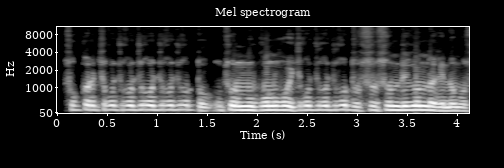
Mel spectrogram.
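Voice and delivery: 速く刻むように; quick patter. Retold or imitated. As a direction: rattle off the tiny steps fast. Mimics small hurried steps. (小さな足跡を、速く刻むように)

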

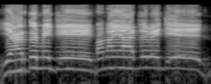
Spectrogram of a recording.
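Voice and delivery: slow, soft, far-away cry for help; calling for help. Acted. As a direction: draw out a distant plea. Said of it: "diye bağırıyor". (uzaktan, uzatarak yardım çağırışı)

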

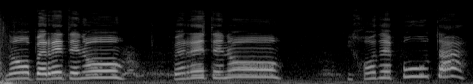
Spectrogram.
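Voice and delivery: frantic high pleading; panicked pleading. Real, not acted. Dog eats his mushrooms.

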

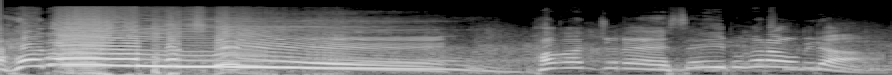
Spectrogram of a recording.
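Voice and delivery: loud, high, drawn-out call; excited shout. Real, not acted. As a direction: yell the save live. Header and save call.

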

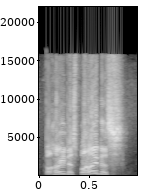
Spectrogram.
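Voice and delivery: urgent yell, high and loud; shouting warning. Real, not acted. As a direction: shout it over gunfire. Squad under fire, warning.

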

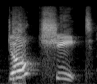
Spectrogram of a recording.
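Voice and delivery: high, loud warning; mock scolding. Player warning viewers not to cheat, mock scolding. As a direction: shout a playful telling-off.

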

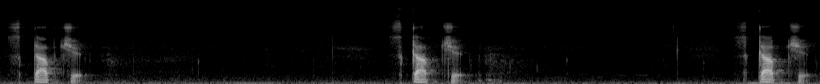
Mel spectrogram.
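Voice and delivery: "Sculpture" stressed on SCULP with short uh, falling; isolated model of "Sculpture", weak "ch-er" ending; practice model. Shown as a demonstration. Teacher practising two words with students, stress on SCULP in "Sculpture". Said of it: "我们再把这两个单词再练习一遍".

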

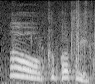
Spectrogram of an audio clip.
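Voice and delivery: high, slow sing-song praise. Real, not acted. Praising the puppy for taking a treat, in high slow baby talk. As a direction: coo at the puppy.

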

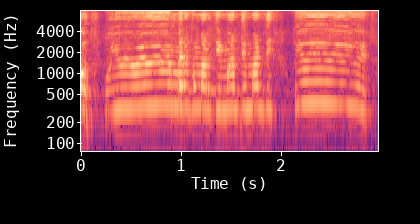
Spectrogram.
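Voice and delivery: high, thin, whimpering yelps; panicked yelping. Real, not acted. Gamer crying out that he is getting killed, high panicked whimper. Player being hit in the game.

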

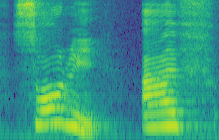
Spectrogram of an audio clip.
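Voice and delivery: "I've" with the final v sounded; high, careful model of "Sorry, I've"; clear final sound. Shown as a demonstration. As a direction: let the end of "I've" be heard. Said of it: "âm cuối này".

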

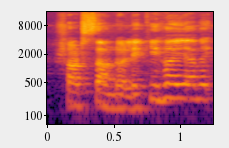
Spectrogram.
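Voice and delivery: ordinary talk, nothing marked

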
